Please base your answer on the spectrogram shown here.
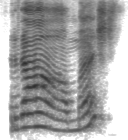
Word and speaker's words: रामः: रामश, रामश, विसर्ग का उच्चारण श, आधा श। क्यों आया है श, क्योंकि आगे श्र आया है।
